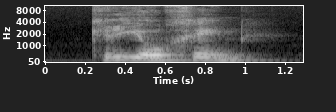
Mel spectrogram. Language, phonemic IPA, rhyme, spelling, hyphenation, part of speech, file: Dutch, /ˌkri.oːˈɣeːn/, -eːn, cryogeen, cryo‧geen, adjective, Nl-cryogeen.ogg
- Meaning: cryogenic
